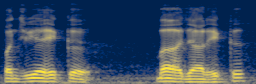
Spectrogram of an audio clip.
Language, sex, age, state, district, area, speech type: Sindhi, male, 45-60, Delhi, South Delhi, rural, spontaneous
